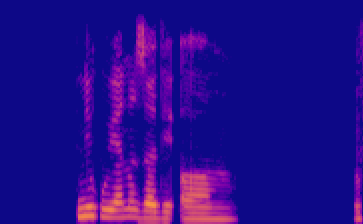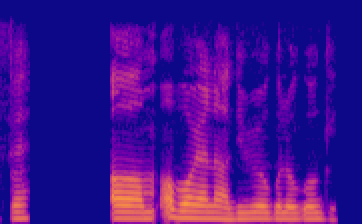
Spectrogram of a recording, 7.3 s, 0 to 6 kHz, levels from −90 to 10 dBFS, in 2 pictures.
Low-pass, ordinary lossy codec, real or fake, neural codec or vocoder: 5.4 kHz; none; real; none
